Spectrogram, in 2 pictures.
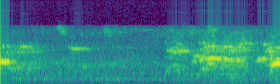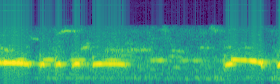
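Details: Competition-bred zebra doves from farms, singing judged mediocre; a cluttered mix of chirps and calls gives way to a short burst of quick cooing notes, followed by a brief final phrase.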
